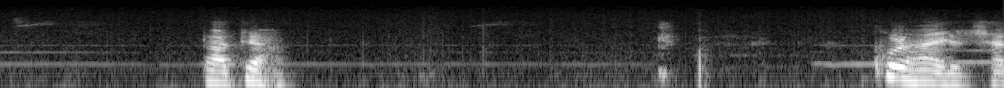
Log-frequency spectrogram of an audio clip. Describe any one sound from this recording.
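A young man speaks gently.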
